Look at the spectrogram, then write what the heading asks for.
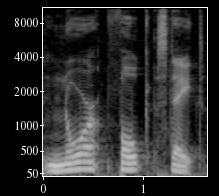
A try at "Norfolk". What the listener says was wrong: Well, the locals don't really pronounce the L. Yeah, that's how they do it, and it's really uncomfortable.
